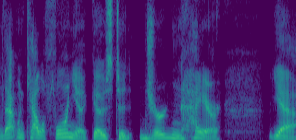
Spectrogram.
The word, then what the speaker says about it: Jordan-Hare: California goes to Jordan-Hare. Yeah, I made sure I didn't say Jordan because God forbid I pronounce Jordan with the O.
